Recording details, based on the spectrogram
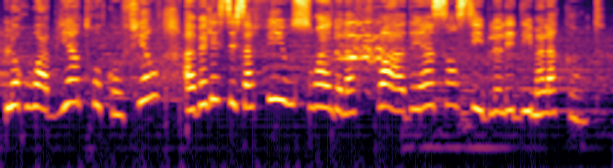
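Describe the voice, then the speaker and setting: A woman playing a gentle, dreamy young schoolgirl in a French cartoon dub, speaking earnestly. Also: extremely high pitch, normal speed. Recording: music playing behind the voice.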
